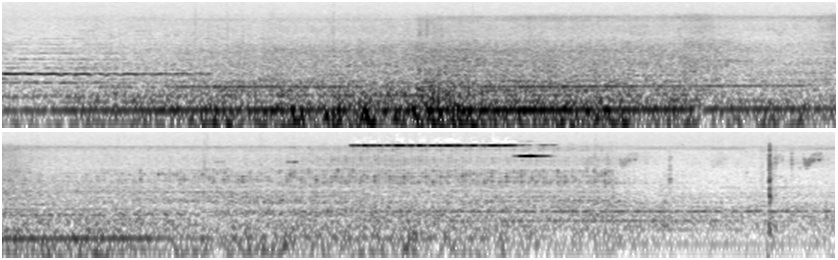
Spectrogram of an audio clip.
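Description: Car driving past: engine and road rumble swell to a peak about four seconds in, then fade slowly.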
